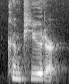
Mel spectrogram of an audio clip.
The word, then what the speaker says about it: computer: they're all saying that with a flap computer data that a flap instead of a T sound computer computer middle syllable stress if you can add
